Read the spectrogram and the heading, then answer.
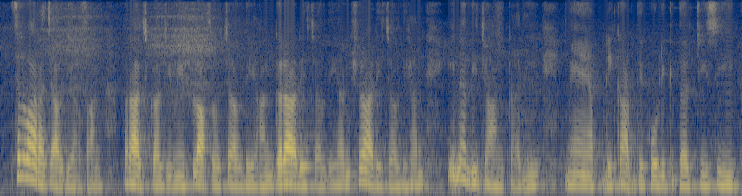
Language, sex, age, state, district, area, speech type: Punjabi, female, 30-45, Punjab, Kapurthala, urban, spontaneous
